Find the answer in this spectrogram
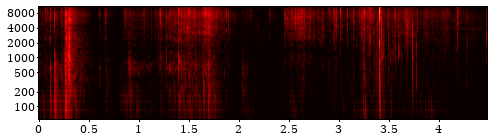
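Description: Cardboard door of an advent calendar being pushed and torn open along its perforation: crinkling and tearing, with a few sharp cracks.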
